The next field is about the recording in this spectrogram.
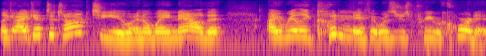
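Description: A woman is the speaker. She talks at a high pitch. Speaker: psychic and meditation channel host. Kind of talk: casual live stream cooking talk. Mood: relaxed, friendly.

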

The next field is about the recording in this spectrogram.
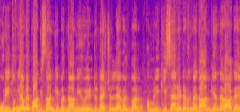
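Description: A man at a fairly quick pace and high pitch, with fairly even intonation and faint background noise.

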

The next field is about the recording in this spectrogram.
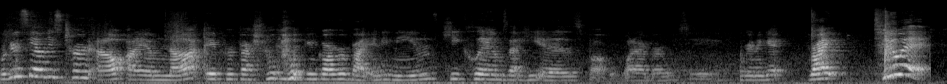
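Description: With audible room echo and light background noise, a woman talks at a moderate pace, her loudness swinging widely. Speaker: vlogger. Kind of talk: casual vlog chat. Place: kitchen. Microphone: camera far.

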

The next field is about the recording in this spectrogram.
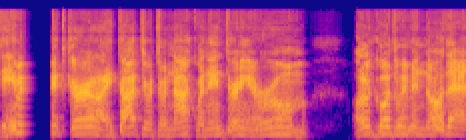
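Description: Putting on a character voice, a man speaks raspily at a fairly high pitch. His pitch swings very widely, and his pace is moderate. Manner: scolding, gruff.

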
